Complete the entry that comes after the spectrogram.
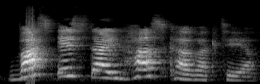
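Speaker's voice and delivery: loud, slow repeat; too loud, headphones on. Real, not acted. Repeats question for headphone listener.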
